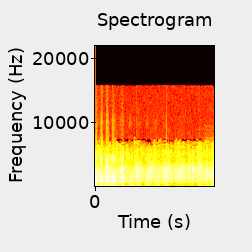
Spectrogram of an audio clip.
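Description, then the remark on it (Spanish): Audience applause, a dense steady wash of clapping lasting the whole clip, with rising and falling whooping cheers riding over it at the start before settling. “ok, fuerte, fuerte el aplauso.”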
